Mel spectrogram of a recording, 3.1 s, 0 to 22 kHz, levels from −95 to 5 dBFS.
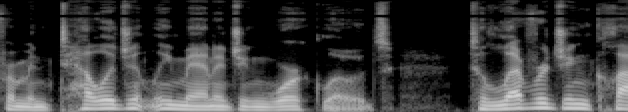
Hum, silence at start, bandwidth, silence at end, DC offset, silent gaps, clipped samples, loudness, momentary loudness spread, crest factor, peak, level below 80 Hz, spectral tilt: none; 0 s; over 20 kHz; 0 s; under 0.1%; none; under 0.1%; -21 LUFS; 13 LU; 18 dB; -4 dBFS; -50 dBFS; -6 dB/octave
